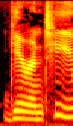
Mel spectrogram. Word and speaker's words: guarantee: you might expect, or guarantee, where gua is pronounced, with a simple G sound.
